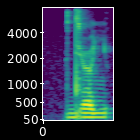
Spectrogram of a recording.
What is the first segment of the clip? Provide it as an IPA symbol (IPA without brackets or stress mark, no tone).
dʲ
